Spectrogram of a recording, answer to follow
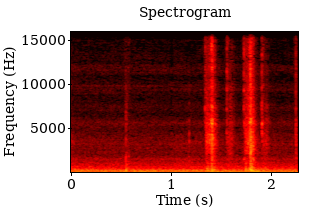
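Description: Power door locks of a 1995 Ford F-150 working as the door-lock switch is pressed: a sharp click about half a second in, then a few more clicks close together near the end.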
